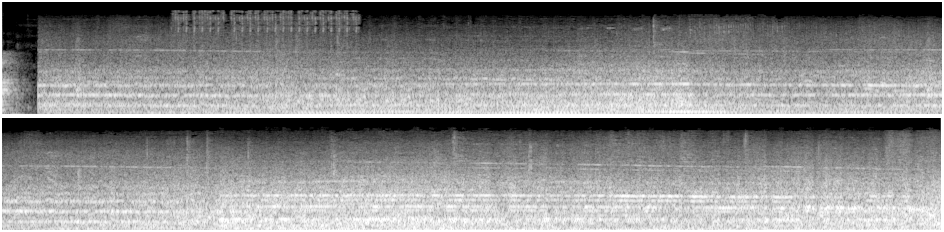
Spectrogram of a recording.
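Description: Film soundtrack of a runaway diesel freight locomotive speeding along, the train noise growing steadily louder. A deeper rumble joins about nine seconds in, with long held tones over it.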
